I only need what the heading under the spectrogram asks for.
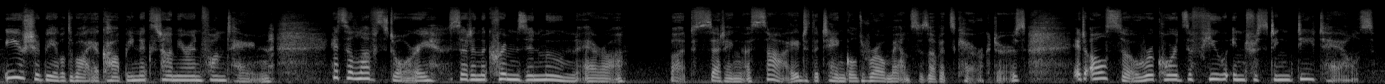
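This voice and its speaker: Low-voiced, composed woman Harbinger. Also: animated, moderate pace, darkish tone, husky. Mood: measured, explanatory. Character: composed, knowing female Harbinger recounting lore. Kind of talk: scripted game dialogue.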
